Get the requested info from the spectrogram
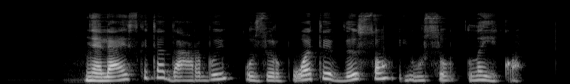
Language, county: Lithuanian, Šiauliai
